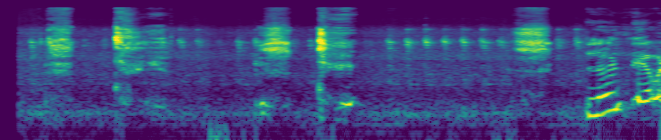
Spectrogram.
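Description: A middle-aged man sobs and gasps, heard over a phone call.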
